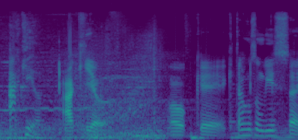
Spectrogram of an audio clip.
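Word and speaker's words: Accio: Akio atau Asio ini bacanya? Akio.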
